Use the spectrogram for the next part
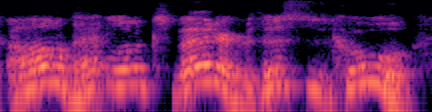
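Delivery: clueless coworker. Retold or imitated. A coworker admiring a botched car, high and clueless. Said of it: "one of them was like".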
